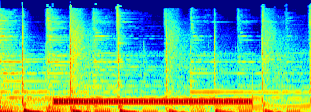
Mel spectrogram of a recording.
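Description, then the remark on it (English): A single long ringback tone of an outgoing phone call to a woman, a steady hum lasting about two seconds, over a thumping rhythmic beat that runs through the whole clip. “We're going to call her up, get her on the phone, and our goal is to get you guys together again.”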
